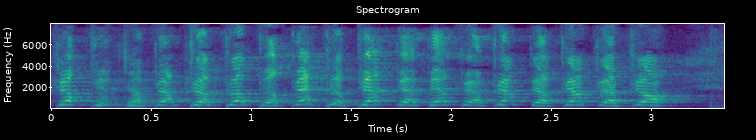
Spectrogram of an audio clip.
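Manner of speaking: rapid, repetitive pecking noises; mocking staccato chicken pecks; mimicked hens pecking. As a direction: imitate a flock of hens at the grain. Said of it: "Vous êtes tous en train de picoter".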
